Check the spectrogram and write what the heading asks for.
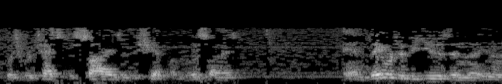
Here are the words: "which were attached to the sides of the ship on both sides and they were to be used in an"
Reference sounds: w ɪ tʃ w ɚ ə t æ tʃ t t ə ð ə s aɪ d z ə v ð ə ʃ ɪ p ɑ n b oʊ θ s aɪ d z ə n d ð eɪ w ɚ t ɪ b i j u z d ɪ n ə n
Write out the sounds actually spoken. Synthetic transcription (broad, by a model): w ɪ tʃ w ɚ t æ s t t ð ə s aɪ z ə v ð ə ʃ ɪ p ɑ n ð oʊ s aɪ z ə n ð eɪ w ɚ t ɪ b i j u z d ɪ n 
